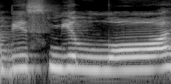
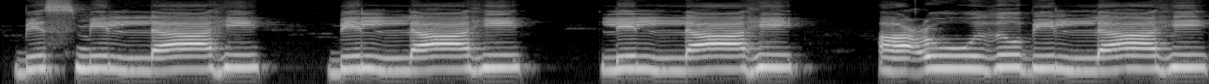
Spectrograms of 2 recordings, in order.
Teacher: اگر اللہ کے لام سے پہلے زیر کی حرکت آ جائے تو اسے ہمیں باریک پڑھنا ہے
